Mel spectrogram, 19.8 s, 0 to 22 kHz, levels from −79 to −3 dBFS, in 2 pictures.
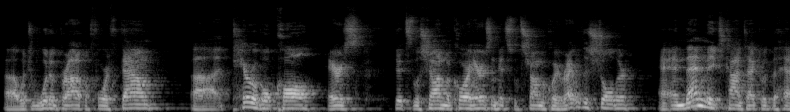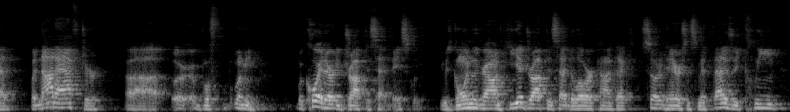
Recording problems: room echo; slight; dies away in 0.6 s
off-mic speech; somewhat distant

